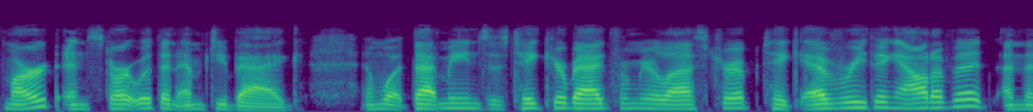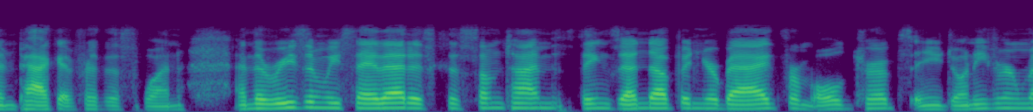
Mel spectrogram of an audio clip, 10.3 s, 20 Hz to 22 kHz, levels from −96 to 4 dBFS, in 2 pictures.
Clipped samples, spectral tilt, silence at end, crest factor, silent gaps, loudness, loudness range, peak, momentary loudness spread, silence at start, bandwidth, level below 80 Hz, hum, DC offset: under 0.1%; -6 dB/octave; 0 s; 20 dB; none; -24 LUFS; 3 LU; -4 dBFS; 11 LU; 0 s; 8.2 kHz; -72 dBFS; none; under 0.1%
